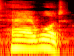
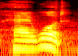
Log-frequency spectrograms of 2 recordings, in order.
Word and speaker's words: Harewood: There's a word Harewwood, which is Harewood, and the place is called Harewood, but the fellow who owns Harewood is his name is a lord, and he's Lord Harwood. It's spelled exactly the same, but Hare Wood. He is Harwood. The place is Harewood, and you have to be a local to know that. O.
